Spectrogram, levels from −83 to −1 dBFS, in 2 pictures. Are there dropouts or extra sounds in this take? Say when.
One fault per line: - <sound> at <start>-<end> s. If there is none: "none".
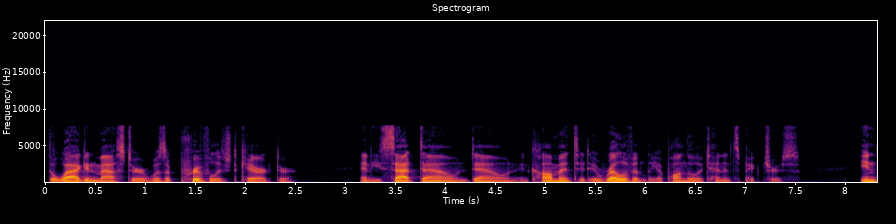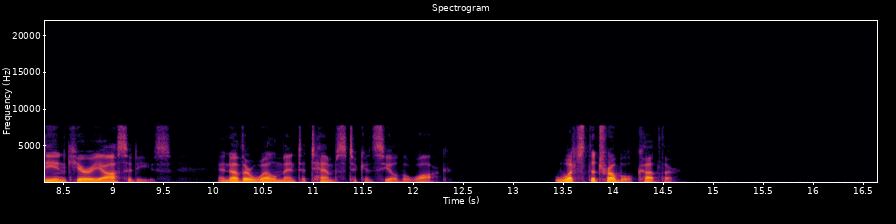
none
